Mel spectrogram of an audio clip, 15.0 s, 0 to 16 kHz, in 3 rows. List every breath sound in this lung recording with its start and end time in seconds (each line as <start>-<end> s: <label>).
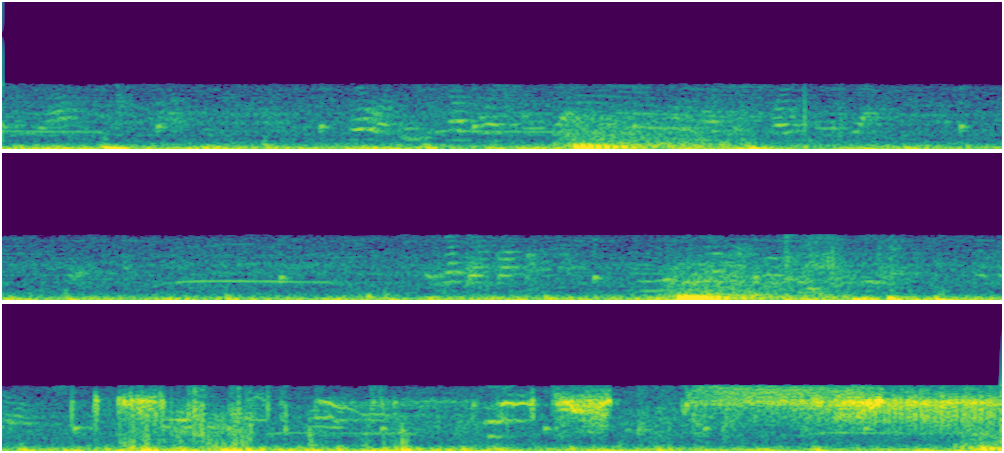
2.74-3.92 s: inhalation
2.74-3.92 s: crackles
8.34-9.33 s: inhalation
8.34-9.33 s: crackles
